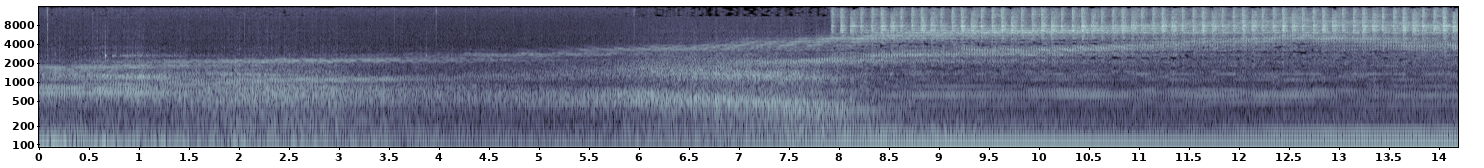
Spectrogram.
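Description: Electronic trance music from a live DJ set, in a breakdown: a sweeping synth sound over a steady low bass, dipping in loudness midway. About eight seconds in, the top end opens suddenly with a fast, bright ticking rhythm.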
